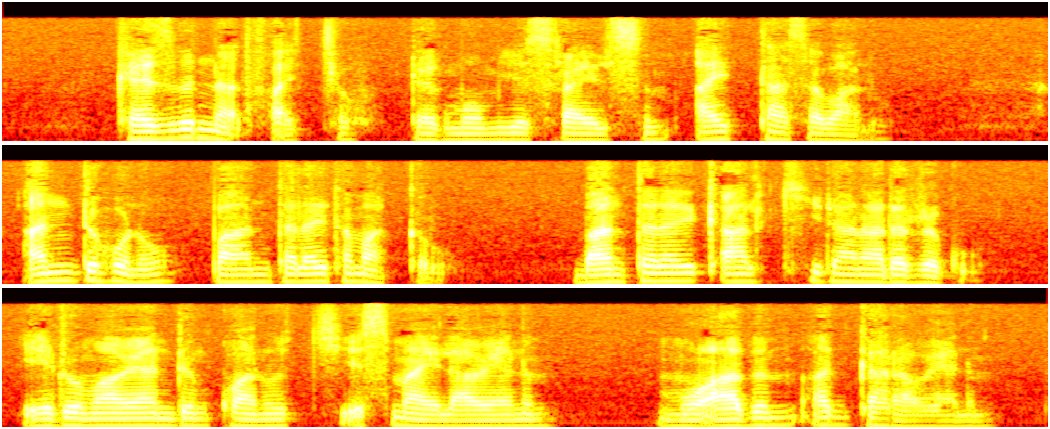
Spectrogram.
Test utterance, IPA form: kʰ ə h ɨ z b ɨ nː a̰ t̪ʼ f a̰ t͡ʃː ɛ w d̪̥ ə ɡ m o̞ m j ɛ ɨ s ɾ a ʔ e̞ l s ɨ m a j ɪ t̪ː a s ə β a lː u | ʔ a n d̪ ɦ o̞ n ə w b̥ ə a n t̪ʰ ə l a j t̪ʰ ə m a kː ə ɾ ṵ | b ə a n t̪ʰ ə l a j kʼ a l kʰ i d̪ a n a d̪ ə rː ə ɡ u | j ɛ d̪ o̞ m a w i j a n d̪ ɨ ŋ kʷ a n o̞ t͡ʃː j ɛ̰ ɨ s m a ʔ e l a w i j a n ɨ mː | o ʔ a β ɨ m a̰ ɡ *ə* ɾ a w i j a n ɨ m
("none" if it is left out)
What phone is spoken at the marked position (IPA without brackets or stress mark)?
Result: a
